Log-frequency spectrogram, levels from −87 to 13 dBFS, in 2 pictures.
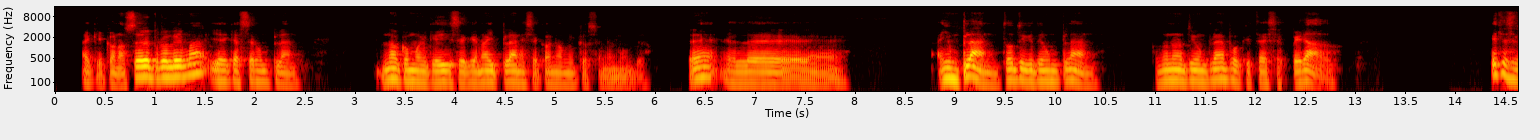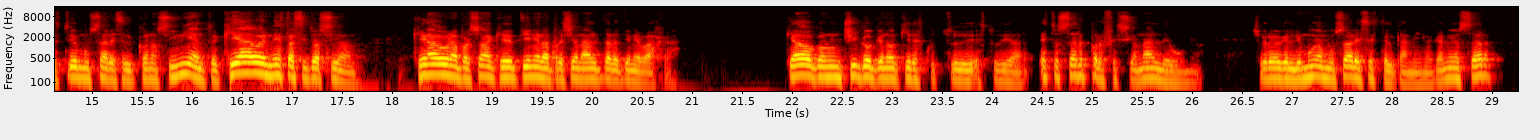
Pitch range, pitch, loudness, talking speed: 105-135 Hz, 115 Hz, -25 LUFS, 210 wpm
